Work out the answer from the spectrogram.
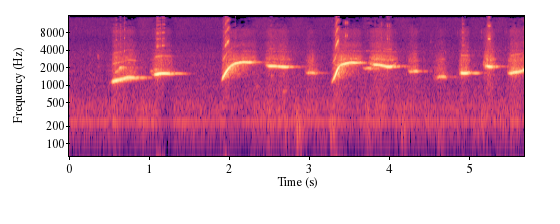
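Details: Male cockatiel kept as a pet whistling a rough version of the Andy Griffith theme: strong upward-gliding whistles followed by held tones and quicker short notes near the end, room hum underneath.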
